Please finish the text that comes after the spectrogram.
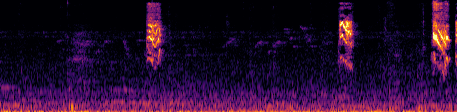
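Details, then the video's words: Female yellow-bellied seedeater call, meant to excite males into song: three crisp, high, strong chips at rising loudness, roughly one to two seconds apart, over soft background noise. "PIADO DE FÊMEA DE PAPA CAPIM PARA DEIXAR SEU PAPA-CAPIM DOIDO PARA CANTAR LOGO!"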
